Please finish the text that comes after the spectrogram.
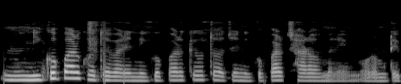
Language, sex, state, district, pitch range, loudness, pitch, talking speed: Bengali, female, West Bengal, Kolkata, 170-205 Hz, -25 LUFS, 185 Hz, 255 wpm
